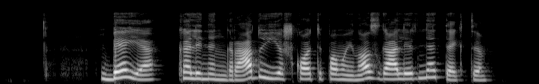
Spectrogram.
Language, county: Lithuanian, Telšiai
